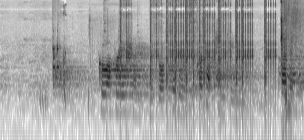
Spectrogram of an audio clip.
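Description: Game sounds play loudly in an echoing stairwell.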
